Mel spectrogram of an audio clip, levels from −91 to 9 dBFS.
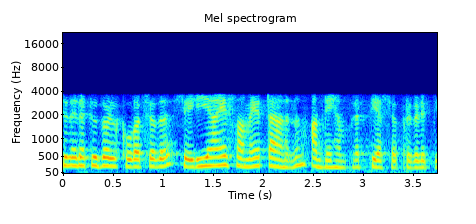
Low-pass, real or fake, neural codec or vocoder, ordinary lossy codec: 3.6 kHz; fake; codec, 16 kHz in and 24 kHz out, 0.8 kbps, FocalCodec, streaming, 65536 codes; none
